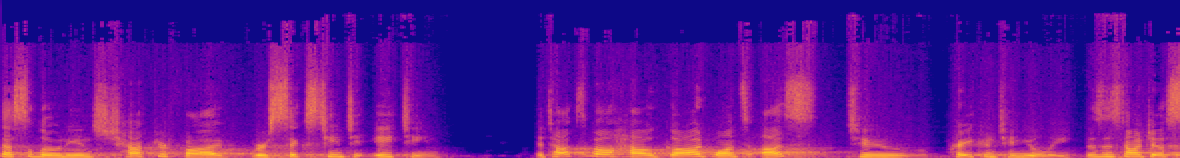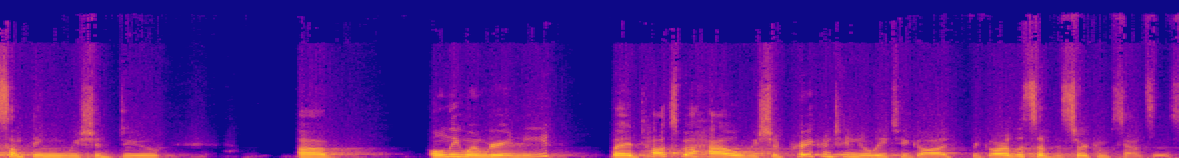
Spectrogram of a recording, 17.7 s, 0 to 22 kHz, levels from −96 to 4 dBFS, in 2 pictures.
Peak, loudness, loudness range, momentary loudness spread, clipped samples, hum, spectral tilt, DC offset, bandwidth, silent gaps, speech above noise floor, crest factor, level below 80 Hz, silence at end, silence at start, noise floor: -2 dBFS; -17 LUFS; 3 LU; 11 LU; under 0.1%; none; -4.5 dB/octave; under 0.1%; 19.5 kHz; none; 49 dB; 16 dB; -66 dBFS; 0.1 s; 0 s; -65 dBFS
